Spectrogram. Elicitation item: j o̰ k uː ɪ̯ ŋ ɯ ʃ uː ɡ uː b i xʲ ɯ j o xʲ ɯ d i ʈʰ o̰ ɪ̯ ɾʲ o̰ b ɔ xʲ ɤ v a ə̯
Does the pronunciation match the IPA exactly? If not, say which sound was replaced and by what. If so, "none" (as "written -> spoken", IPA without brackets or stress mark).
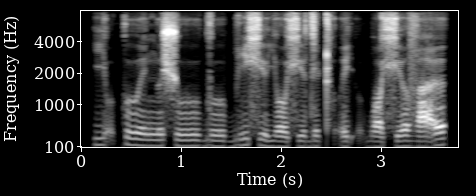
none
